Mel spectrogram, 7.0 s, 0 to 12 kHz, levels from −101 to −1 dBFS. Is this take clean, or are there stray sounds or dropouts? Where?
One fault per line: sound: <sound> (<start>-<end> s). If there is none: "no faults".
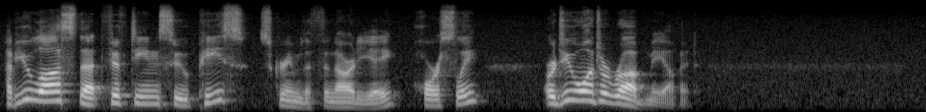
no faults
